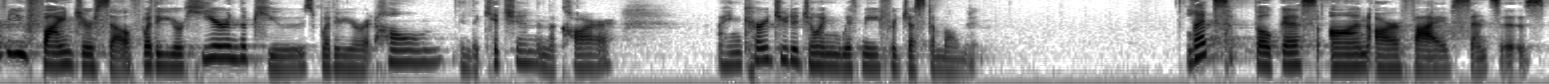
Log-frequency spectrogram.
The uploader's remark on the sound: Recorded live at Beatitudes Church in Phoenix, AZ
